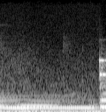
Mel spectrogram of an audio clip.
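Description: Live chamber ensemble music: a low, sustained string chord is held and slowly fades, and a new note is struck sharply right at the end.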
